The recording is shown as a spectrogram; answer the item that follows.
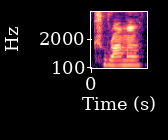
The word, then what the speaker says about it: Kurama: comments to this day about people saying I mispronounced it. So I'll say it right now, Kurama.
